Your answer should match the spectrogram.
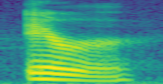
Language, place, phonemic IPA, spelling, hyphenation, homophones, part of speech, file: English, California, /ˈɛɹəɹ/, error, err‧or, era / air / e'er / ere / heir / err, noun / verb, En-us-error.ogg
- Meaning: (noun) 1. The state, quality, or condition of being wrong 2. A mistake; an accidental wrong action or a false statement not made deliberately 3. Sin; transgression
